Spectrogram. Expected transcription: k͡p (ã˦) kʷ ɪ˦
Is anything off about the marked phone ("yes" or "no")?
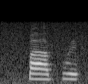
yes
